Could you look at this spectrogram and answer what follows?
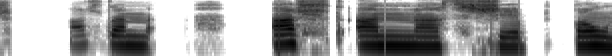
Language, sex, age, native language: Icelandic, male, 8, Icelandic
